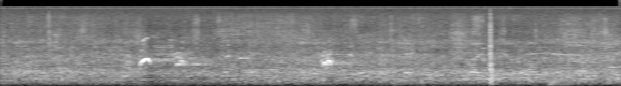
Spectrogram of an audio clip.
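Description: German Shepherd dog giving two short, high yelps, one about a second and a half in and one about three seconds in, over a steady background murmur of voices. There is a sharp click shortly before the end.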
